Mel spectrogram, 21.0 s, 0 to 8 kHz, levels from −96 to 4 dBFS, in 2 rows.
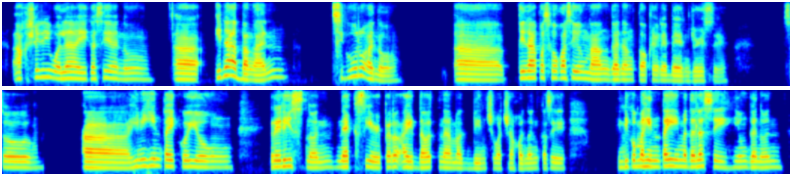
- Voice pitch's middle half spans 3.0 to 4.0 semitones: Yes, average, 3.4 semitones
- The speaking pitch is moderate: Yes, medium, 165 Hz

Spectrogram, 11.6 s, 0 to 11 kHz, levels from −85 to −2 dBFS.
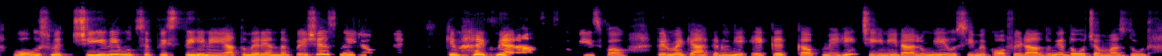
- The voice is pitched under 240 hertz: No, very high, 280 Hz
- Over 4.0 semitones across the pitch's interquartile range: No, average, 3.5 semitones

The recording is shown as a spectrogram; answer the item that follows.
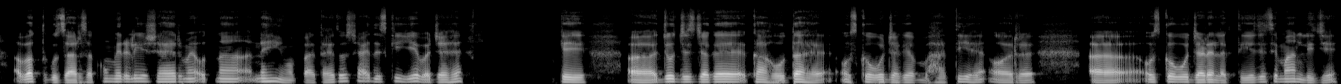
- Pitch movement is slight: No, average, 4.2 semitones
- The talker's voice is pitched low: Yes, low, 115 Hz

